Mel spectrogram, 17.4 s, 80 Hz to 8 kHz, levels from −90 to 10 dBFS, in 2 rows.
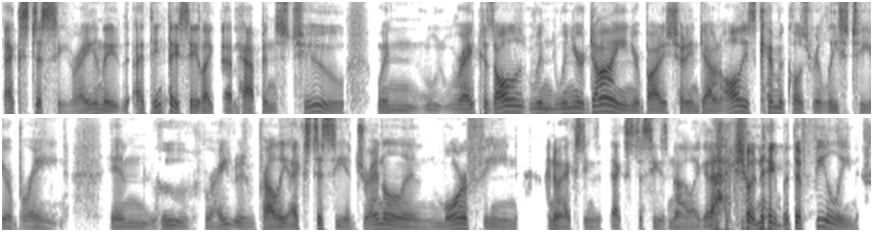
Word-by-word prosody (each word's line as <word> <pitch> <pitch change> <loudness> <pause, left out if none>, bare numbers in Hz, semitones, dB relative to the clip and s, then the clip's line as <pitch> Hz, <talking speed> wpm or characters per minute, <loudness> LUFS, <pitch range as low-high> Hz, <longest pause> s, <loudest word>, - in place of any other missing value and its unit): ecstasy, 85 - +6
right, 95 +7 -5
and 120 - -7
they 100 -1 -2
I 115 - -5
think 145 - -7
they - - +2
say, 110 - +3
like, 100 -2 -3
that 100 -2 -4
happens, 100 -2 0
too, 125 - -4 0.3
when 105 -3 -11
ooh 110 -2 -17
right, 115 +1 -1
'cause 125 -3 -5
all 155 +4 +2
when 125 -2 -8
when 130 +1 -5
you're 135 -2 -2
dying, 150 -7 +2
your 100 - -5
body's 105 +1 -1
shutting 100 -2 -1
down, 100 -1 -3
all 145 - 0
these 140 -4 +2
chemicals 140 -8 -3
release 105 +1 -1
to 115 - 0
your 95 -3 -8
brain, 90 -1 -12 0.5
and 95 -1 -9 0.2
who 110 -3 -10
right, 100 +6 -9
and 105 -4 -12
probably 100 -1 -1
ecstasy, 100 0 +5
adrenaline, 100 -5 -4
morphine 95 -5 -4 0.3
I - - -4
know - - 0
ecste 90 -2 -1
ecstasy 95 - +2
is 85 - -7
not, 90 -2 -7
like, 90 +2 -11
an - - -1
actual - - +6
name, 150 -1 +4
but 130 - -8
the 150 - +6
feeling 140 - -5
105 Hz, 185 wpm, -22 LUFS, 95-125 Hz, 0.5 s, ecstasy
